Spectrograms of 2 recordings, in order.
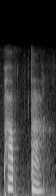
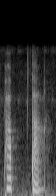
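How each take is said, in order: First: The middle consonants are p then t. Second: The middle consonants are p then t.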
